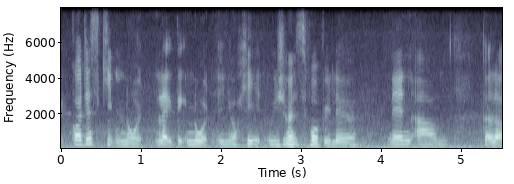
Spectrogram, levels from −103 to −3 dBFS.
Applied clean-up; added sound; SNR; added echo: none; none; none; none.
